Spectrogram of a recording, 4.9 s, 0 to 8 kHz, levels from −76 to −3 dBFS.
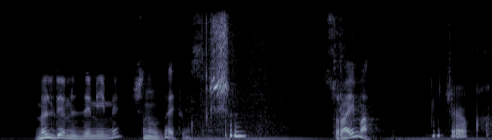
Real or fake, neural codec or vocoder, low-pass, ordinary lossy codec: real; none; 7.2 kHz; none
